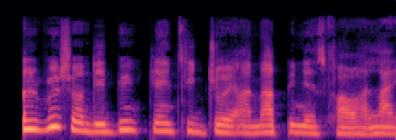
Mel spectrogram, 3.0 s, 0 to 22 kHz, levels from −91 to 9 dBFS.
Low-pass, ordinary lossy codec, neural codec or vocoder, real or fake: 14.4 kHz; MP3, 64 kbps; codec, 32 kHz, 1.9 kbps, SNAC; fake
